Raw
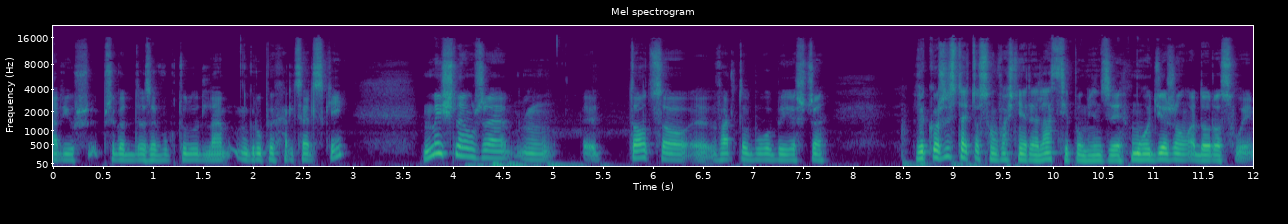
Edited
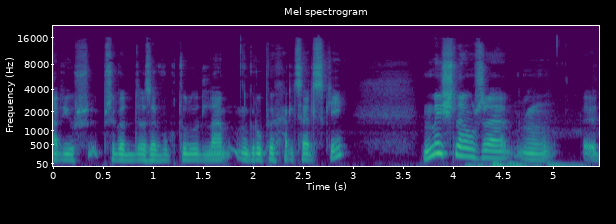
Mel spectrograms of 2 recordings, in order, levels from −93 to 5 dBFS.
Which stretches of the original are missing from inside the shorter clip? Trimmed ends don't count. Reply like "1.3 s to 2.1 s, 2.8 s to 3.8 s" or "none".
none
